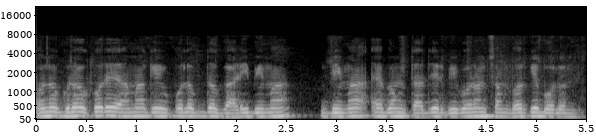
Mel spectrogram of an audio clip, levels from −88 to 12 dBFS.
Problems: background sounds at intervals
